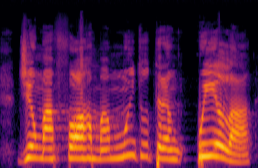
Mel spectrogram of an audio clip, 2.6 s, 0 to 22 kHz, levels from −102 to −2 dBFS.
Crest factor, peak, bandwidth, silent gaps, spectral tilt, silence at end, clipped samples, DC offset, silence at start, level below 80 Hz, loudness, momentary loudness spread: 14 dB; -8 dBFS; 10 kHz; none; -6 dB/octave; 0.1 s; under 0.1%; under 0.1%; 0.2 s; -54 dBFS; -23 LUFS; 8 LU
